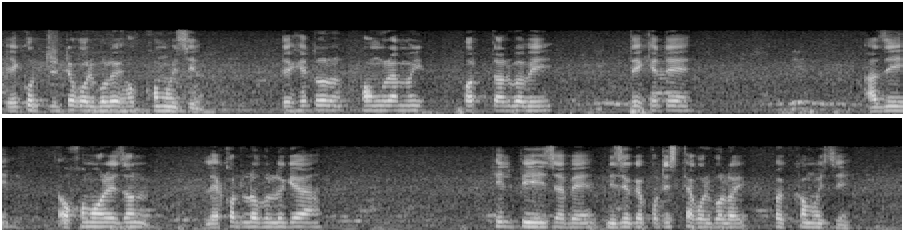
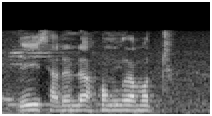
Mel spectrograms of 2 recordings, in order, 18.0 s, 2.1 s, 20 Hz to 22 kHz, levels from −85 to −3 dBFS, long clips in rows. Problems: none marked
